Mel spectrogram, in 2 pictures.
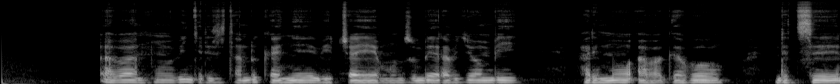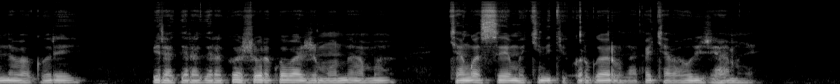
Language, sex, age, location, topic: Kinyarwanda, female, 50+, Nyagatare, government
